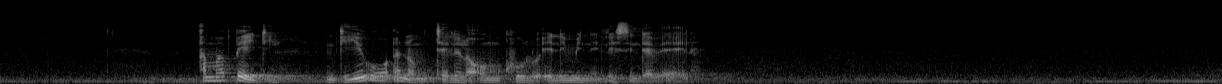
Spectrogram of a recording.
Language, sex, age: South Ndebele, male, 23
